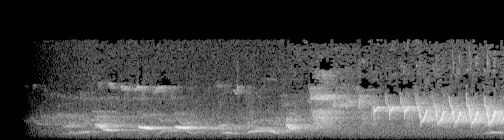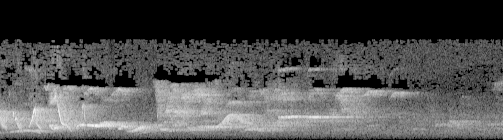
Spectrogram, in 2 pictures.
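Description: A mix of small birds singing and calling, with whistled calls and a fast run of sharp descending notes a few seconds in.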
